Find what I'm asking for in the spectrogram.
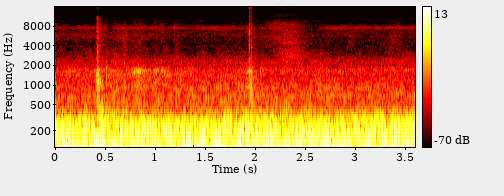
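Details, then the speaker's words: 2003 Mercedes SL500 V8 after a coilover conversion from ABC suspension: deep idle with an uneven, shaky rumble; not the best idle but plenty of power; cause still undiagnosed. "I know you can feel it a little bit. It's not the best idle, but it's uh but it idles and it has plenty of power. So, I got to figure out what's going on with that."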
